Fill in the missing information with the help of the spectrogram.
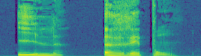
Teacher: final D is not pronounced.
